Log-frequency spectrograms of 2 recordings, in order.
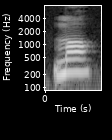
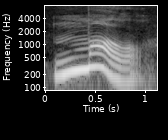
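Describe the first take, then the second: First: The syllable has a mid tone. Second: The syllable has a falling tone. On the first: "Ton moyen" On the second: "Ton descendant"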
